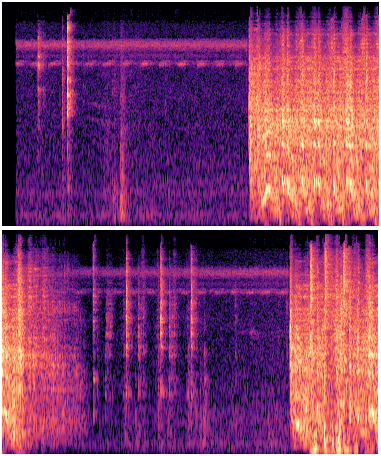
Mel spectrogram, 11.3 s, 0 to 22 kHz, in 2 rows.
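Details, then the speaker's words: 1976 Harley-Davidson Ironhead Sportster with new points, condenser and timing advance: engine cranks, catches briefly and sputters unevenly before dying, then cranks again. Hard starting and rough running because static ignition timing could not be set correctly with the new parts. "[Music] well I did something wrong so back to the drawing board"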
